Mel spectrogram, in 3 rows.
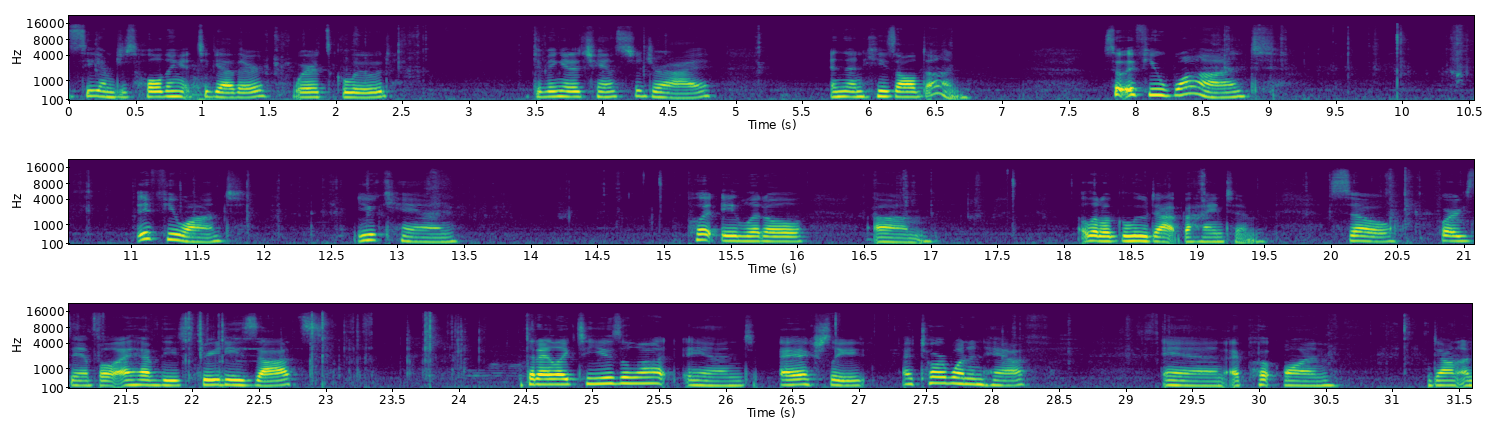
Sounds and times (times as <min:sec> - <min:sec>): Inside, small room: 0:00.0 - 0:31.6.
